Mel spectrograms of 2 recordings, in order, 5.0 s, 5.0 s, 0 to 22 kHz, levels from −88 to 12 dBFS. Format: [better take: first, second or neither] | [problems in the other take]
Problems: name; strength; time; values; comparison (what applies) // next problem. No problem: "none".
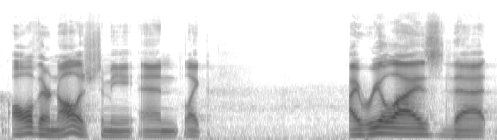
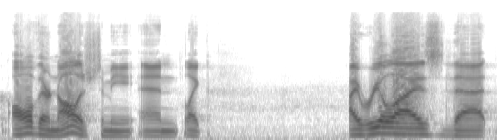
first | distortion; slight; 4% of the sound clipped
